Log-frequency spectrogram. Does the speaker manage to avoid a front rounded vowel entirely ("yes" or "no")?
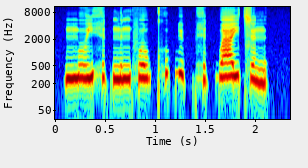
no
